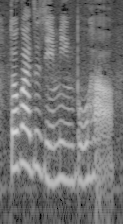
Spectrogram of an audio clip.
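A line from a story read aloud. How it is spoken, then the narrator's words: Reluctant sigh. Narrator (Chinese): 好不容易他才叹了一口气说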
